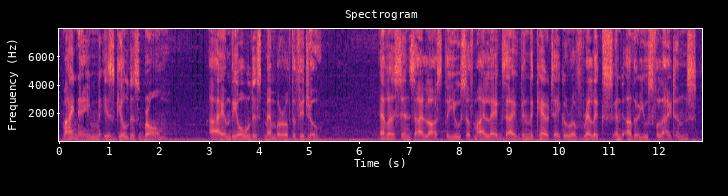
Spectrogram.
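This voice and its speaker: An actor playing an old, courteous caretaker of relics in a secret order, speaking in an unhurried, formal, matter-of-fact way. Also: male voice, lowish voice, lively intonation, background noise. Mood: calm, welcoming. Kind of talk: video game character dialogue.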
